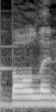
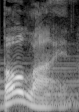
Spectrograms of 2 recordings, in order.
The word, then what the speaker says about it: Bowline: Factory this is the Bolin Hotel it looks like it should be pronounced bowline but in a nod to its nautical history it is named for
